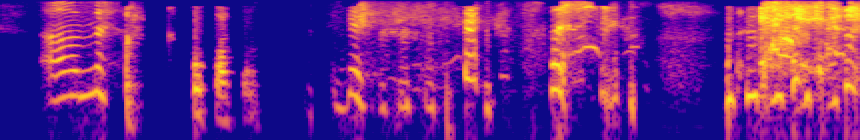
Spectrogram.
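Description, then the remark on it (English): A few short, harsh coughs burst out, tangled with breathy voiced sounds and what could be laughter, ending in a longer rough, noisy fit. “There was something I know, and I'm even coughing.”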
